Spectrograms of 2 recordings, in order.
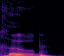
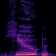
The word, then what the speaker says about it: Hugh: Hugh because he said it doesn't rhyme with boobs so it's not hoob I think it's huge is it Hugh Hugh I think it's Hugh like Hughie but Hugh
